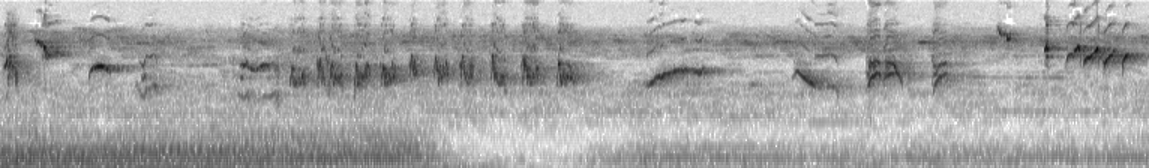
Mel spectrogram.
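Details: Oriental white-eye, a small yellowish bird with a white eye-ring, giving high, thin, rapid chirps and short twittering notes in quick bursts, with brief whistled phrases near the end; a low hum underlies the first three seconds.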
